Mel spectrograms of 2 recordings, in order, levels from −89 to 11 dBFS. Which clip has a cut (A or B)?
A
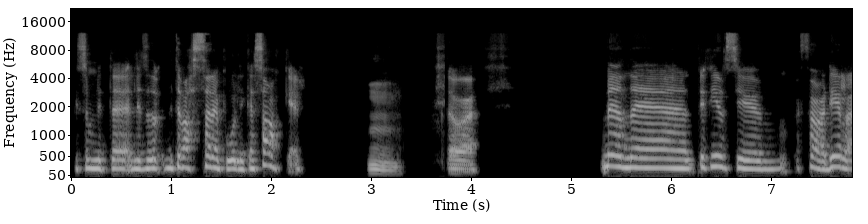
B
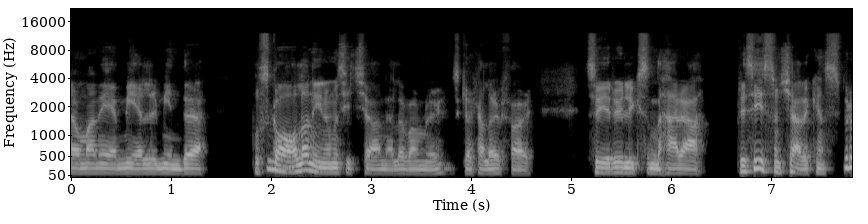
A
